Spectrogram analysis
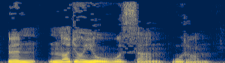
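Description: A fluttering, eager widowed landlady from a storybook reading, as the reader puts her on. The voice is gravelly and the sound dry and close. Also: medium pitch, animated, mellow, no room sound. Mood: flustered.

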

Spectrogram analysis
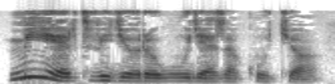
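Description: A timid, polite young girl speaks carefully and eagerly , as a man voices her. The voice is raised in pitch and recorded dry and close. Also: very animated, mellow, dry recording. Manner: polite, a little shy, eager.

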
